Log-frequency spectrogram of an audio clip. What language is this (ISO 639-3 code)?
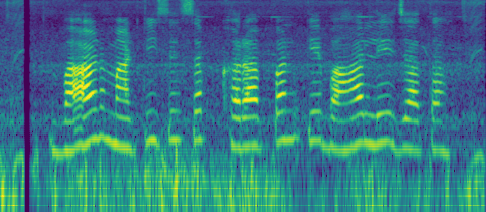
bho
